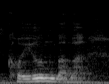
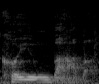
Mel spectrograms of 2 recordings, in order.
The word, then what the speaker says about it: Koyun Baba: We are here today to discuss about this very old piece, Koyun Baba. So, the pronunciation is Koyun Baba with the accent of Koyun Baba, and not Koyun Baba.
